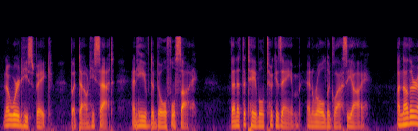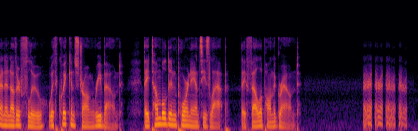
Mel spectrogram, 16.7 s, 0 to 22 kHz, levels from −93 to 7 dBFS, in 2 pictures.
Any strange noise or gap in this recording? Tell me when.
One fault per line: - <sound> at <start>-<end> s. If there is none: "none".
- laugh at 15.6-16.5 s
